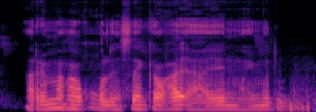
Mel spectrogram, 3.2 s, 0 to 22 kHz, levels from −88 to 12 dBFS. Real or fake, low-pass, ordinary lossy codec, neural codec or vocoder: real; none; none; none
